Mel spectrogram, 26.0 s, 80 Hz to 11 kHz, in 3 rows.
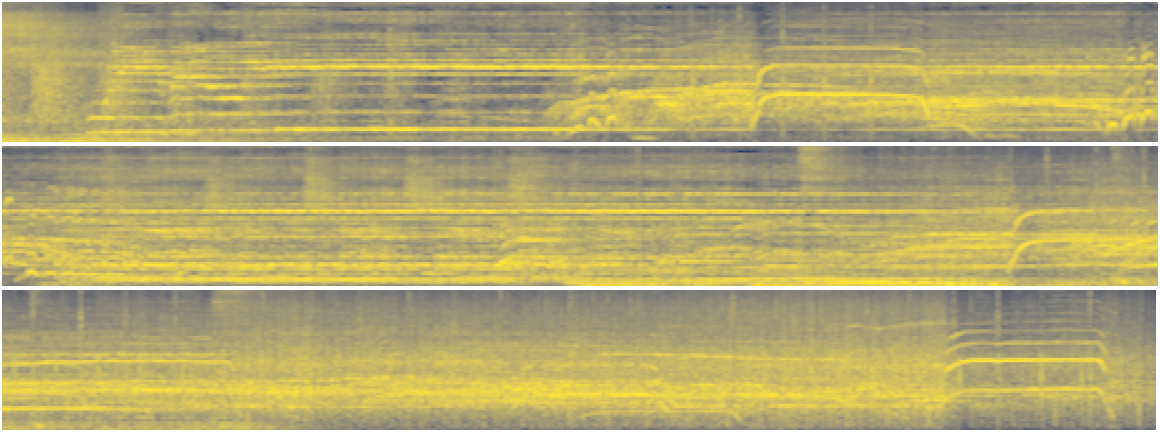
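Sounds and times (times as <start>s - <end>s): deep bass voice: 0.0s - 4.4s, 8.9s - 19.7s
audience cheering and applauding: 1.8s - 26.0s
a cappella group singing a chord: 8.8s - 18.2s.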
